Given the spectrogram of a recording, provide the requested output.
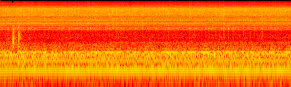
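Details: Hornby Ringfield model train motor after servicing and cleaning excess oil from wheels: spins steadily with even hum and high constant whine, no rattles or catches; running smooth, no more oil thrown.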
